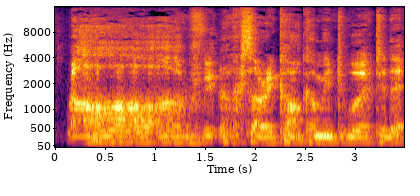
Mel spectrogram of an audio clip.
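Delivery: put-on croaky, fake sick-sounding voice. Showing how to fake being ill to skip work: fake croaky sick voice. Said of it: "So you get that croaky voice".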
